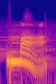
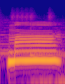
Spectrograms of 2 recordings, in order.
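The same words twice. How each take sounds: First: The pitch falls sharply from high to low. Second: The pitch stays high and level. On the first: "a fourth tone, which is a, a falling tone" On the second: "the first tone, which is uh like a flat, um a high tone"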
